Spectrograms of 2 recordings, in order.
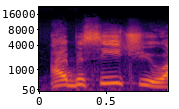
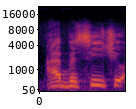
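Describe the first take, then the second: First: Firm, forceful appeal; emphatic beseeching. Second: Said in the usual way. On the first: Shown as a demonstration. Preacher reads the apostle's plea to brethren, emphatically. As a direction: press the plea home with weight. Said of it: "That's emphatic, right?".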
